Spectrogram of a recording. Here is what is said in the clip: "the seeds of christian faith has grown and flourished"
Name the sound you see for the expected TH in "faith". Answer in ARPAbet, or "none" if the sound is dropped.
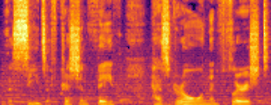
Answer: TH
